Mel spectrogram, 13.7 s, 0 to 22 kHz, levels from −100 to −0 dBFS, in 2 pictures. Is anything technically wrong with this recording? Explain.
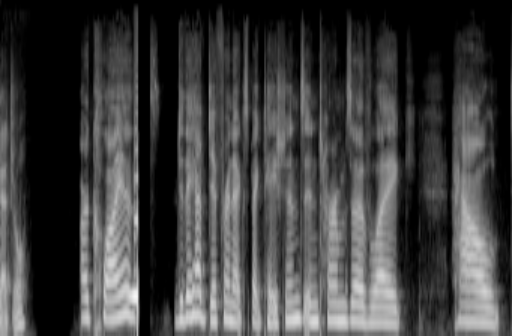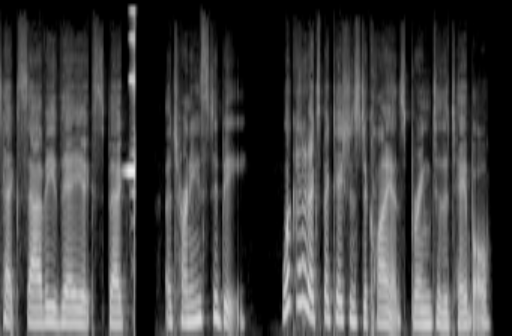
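Yes. An unstable filter fires twice, at 1.62 to 1.99 s and 8.44 to 8.86 s. A recursive filter with bad coefficients feeds back until its output runs away. A tone near 500 Hz, then near 3 kHz, swells over 0.2 s and 0.17 s, clips, and drops to silence for 0.17 s and 0.26 s, interrupting the speech.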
